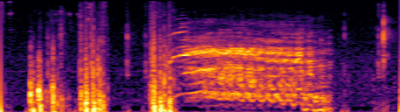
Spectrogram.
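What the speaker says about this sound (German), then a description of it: "Pferd." A horse in the video game Mount & Blade Warband lets out a long, loud, wavering neigh, framed by a few hollow clip-clop hoofbeats before and after.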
